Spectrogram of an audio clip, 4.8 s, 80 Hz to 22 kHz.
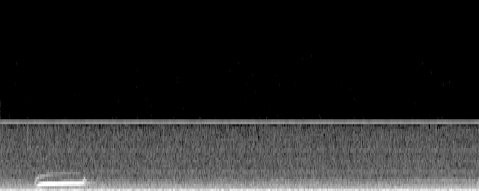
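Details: Nest box livestream recording of a little owl, 28 January 2015, calling in winter: one drawn-out mewing whistle that rises slightly and then levels, over a constant low background hum.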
